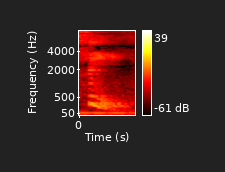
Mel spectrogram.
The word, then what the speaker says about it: phi: the equivalent of our f theta fee it's spelled phi okay it's all right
